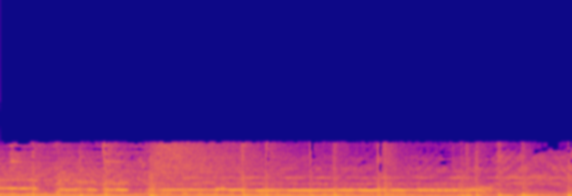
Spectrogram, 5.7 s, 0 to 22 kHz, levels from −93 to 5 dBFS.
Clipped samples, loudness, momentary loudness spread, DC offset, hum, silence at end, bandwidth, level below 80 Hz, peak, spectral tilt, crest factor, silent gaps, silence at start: under 0.1%; -17 LUFS; 3 LU; under 0.1%; none; 0 s; 6.4 kHz; -26 dBFS; -4 dBFS; -6 dB/octave; 12 dB; none; 0 s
